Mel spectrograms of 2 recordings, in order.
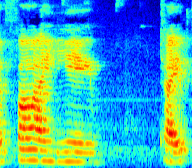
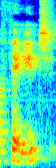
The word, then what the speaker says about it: Fage: Greek style strained yogurt like the F type that everyone loves or Fage if you just want to say it like it's spelled in English and this will by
